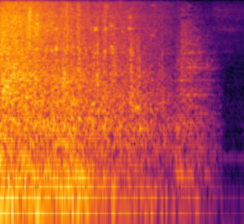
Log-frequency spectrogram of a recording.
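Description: A big bomb blast in a video game hits as a loud, dense rumbling boom that starts immediately and fades away over about two seconds into near silence.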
